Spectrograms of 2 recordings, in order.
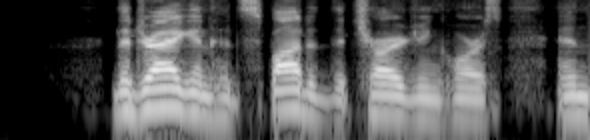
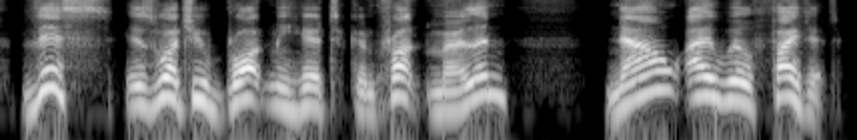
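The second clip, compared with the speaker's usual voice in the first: higher, louder solemn king; determined king; 10 semitones higher, 5 dB louder than usual. Acted. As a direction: declare it like a verdict. Arthur voiced in narration.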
